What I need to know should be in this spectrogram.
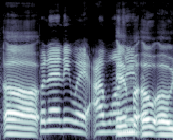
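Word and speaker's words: Moog: but anyway I want m o o g is pronounced moo I almost got a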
